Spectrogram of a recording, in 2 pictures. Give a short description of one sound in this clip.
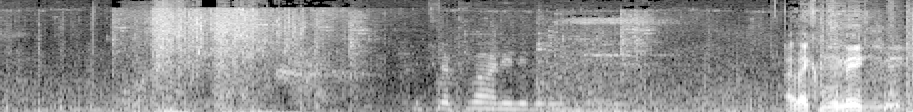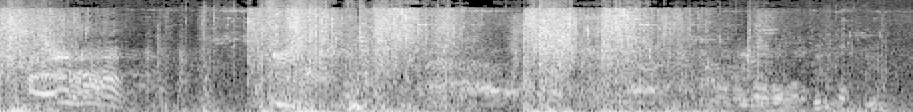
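Swords clash and swing in a game fight.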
